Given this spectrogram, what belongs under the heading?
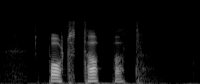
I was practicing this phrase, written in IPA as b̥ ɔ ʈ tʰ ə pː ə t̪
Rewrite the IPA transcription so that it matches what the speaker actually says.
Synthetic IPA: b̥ ɔ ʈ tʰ a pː a t̪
